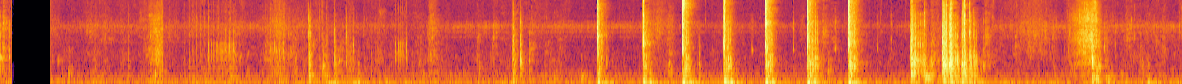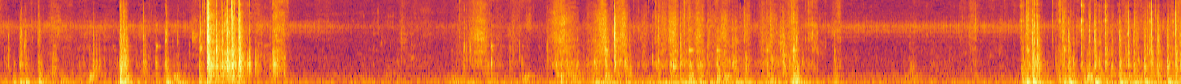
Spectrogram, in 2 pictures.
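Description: Screwdriver and metal tools working on an anchor windlass's electric motor and gearbox housing: a long run of sharp clicks and knocks with some scraping as the gearbox is pried off the motor, where it is stuck on with old sealant.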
